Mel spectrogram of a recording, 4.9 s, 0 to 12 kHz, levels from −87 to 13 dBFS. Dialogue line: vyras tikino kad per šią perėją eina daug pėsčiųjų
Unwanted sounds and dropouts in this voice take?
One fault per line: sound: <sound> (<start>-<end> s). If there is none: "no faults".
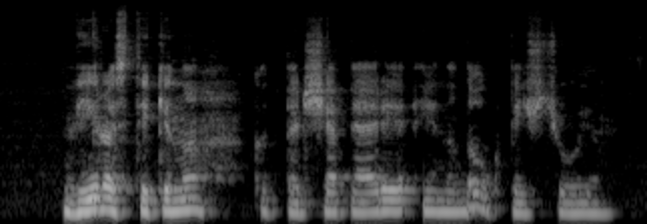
no faults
